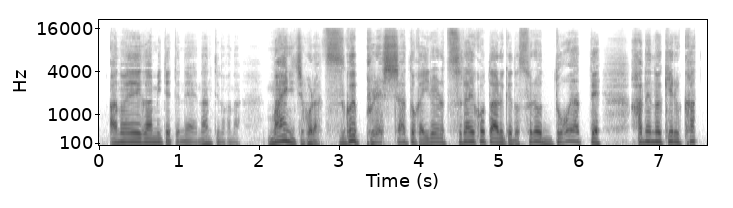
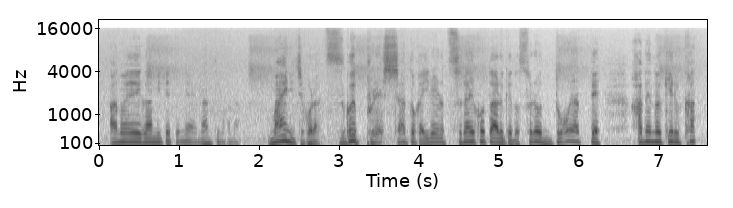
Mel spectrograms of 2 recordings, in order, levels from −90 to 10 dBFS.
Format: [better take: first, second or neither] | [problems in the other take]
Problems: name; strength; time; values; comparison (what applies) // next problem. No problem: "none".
first | hiss; noticeable; throughout; 15 dB below the speech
